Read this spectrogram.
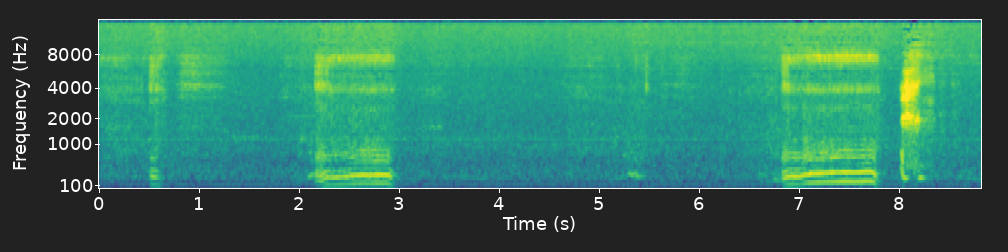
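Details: Four-month-old female Pitbull puppy asleep: two long, loud, rattling snores about five seconds apart, with soft breathing between; ordinary snoring.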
